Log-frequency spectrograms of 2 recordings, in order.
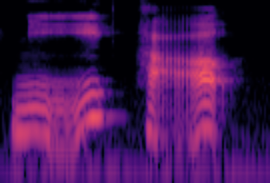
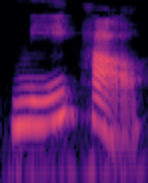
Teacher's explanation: So the first tone changes to a second tone when next to a third tone.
